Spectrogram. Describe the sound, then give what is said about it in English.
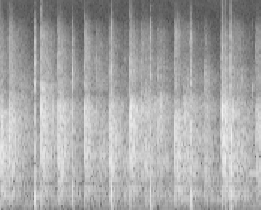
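Audience clapping in praise during a church worship service: many sharp, fairly evenly spaced hand claps at a steady beat over a continuous crowd murmur. “Can we give the Lord a hand clap of praise tonight?”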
